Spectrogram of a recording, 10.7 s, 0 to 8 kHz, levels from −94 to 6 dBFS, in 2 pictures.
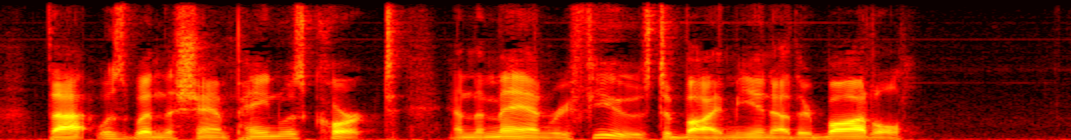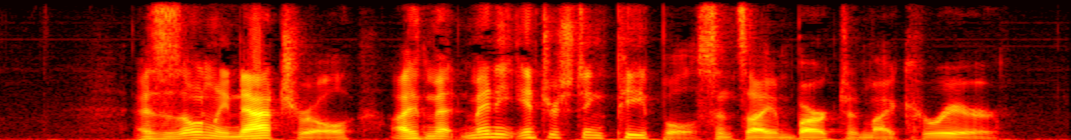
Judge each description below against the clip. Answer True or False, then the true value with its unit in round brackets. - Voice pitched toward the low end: True (105 Hz)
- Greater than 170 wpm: True (180 wpm)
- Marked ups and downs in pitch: True (6.8 semitones)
